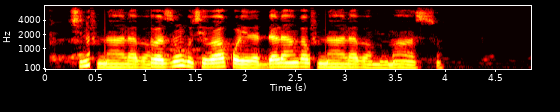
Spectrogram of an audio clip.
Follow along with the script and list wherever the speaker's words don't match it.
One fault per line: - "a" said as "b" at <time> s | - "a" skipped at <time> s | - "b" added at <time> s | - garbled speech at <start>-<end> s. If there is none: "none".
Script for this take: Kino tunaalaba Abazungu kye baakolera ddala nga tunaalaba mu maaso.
none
